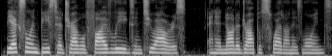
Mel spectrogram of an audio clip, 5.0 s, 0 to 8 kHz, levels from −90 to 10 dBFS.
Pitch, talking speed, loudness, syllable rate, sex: 190 Hz, 240 wpm, -20 LUFS, 5.6 syllables/s, female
